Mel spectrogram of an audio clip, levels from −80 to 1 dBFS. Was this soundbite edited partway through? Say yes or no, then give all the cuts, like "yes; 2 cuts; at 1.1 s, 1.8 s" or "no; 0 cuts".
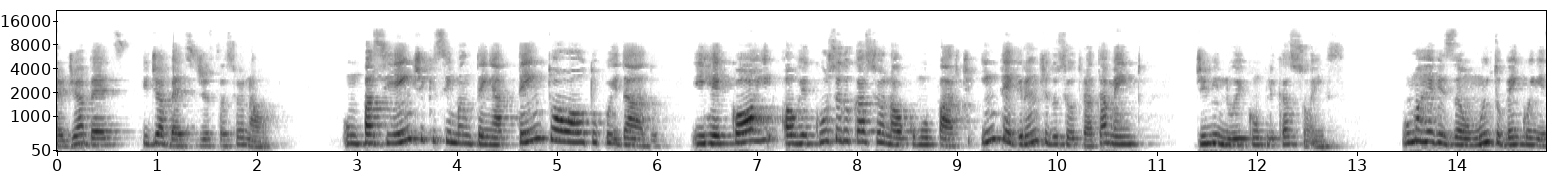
yes; 3 cuts; at 2.7 s, 11.2 s, 13.4 s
